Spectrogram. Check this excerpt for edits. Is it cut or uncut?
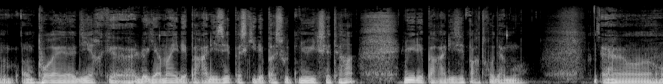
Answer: cut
